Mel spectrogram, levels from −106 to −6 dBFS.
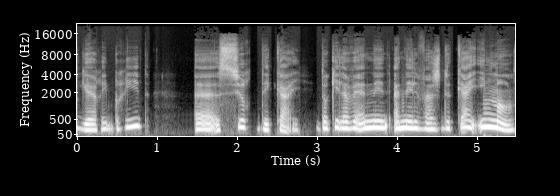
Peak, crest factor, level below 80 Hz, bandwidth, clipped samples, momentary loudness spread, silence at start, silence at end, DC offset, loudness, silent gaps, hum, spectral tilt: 0 dBFS; 10 dB; -50 dBFS; 14.5 kHz; 0.3%; 10 LU; 0 s; 0 s; under 0.1%; -11 LUFS; none; none; -6 dB/octave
